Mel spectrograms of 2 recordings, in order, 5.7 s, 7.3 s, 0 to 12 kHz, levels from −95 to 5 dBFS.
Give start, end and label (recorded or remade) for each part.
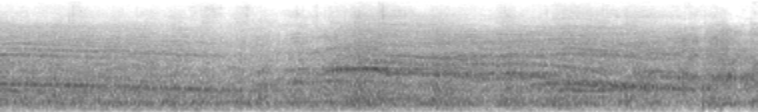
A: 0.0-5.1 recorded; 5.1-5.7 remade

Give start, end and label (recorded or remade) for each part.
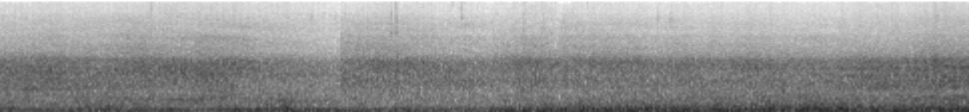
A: 0.0-3.8 recorded; 3.8-4.3 remade; 4.3-7.3 recorded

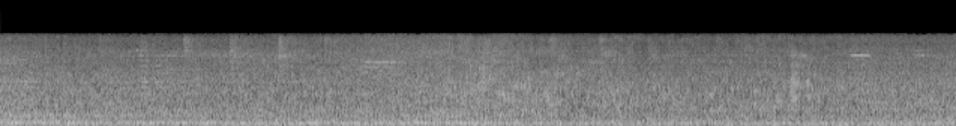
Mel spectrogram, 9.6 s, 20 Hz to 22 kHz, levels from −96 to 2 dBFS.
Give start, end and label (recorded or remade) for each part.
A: 0.0-0.4 recorded; 0.4-1.0 remade; 1.0-2.6 recorded; 2.6-3.4 remade; 3.4-4.4 recorded; 4.4-8.5 remade; 8.5-9.6 recorded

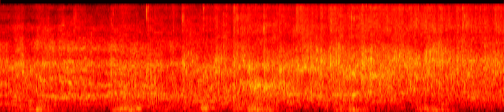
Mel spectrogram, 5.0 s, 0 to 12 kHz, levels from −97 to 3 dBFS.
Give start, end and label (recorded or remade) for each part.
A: 0.0-0.5 remade; 0.5-1.6 recorded; 1.6-4.6 remade; 4.6-5.0 recorded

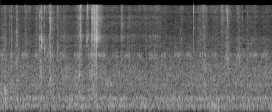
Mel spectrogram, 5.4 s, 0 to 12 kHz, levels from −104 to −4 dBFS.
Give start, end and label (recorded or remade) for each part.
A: 0.0-1.2 recorded; 1.2-3.2 remade; 3.2-5.4 recorded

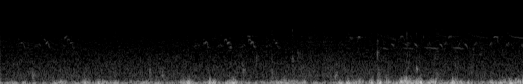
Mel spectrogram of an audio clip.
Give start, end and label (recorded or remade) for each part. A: 0.0-3.0 recorded; 3.0-3.5 remade; 3.5-5.2 recorded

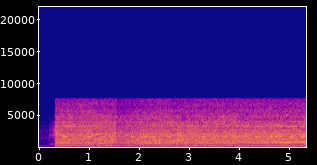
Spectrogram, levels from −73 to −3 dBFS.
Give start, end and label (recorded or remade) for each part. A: 0.0-1.5 remade; 1.5-2.4 recorded; 2.4-3.2 remade; 3.2-5.4 recorded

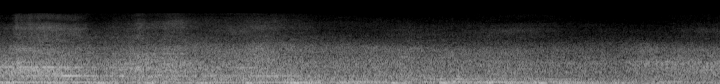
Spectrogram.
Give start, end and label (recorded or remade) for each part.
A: 0.0-7.2 recorded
